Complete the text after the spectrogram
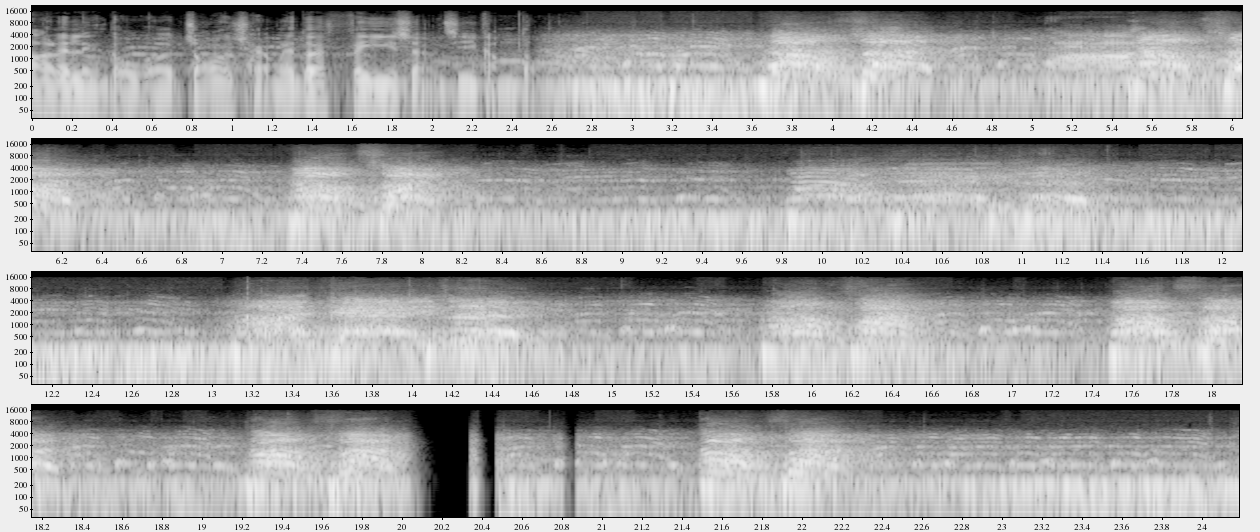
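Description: A large crowd cheers and chants loudly outdoors in bursts.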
